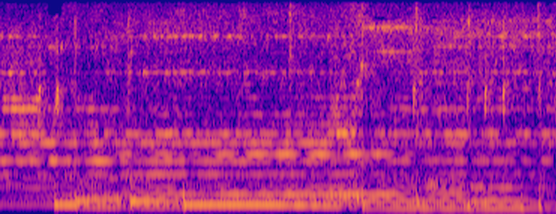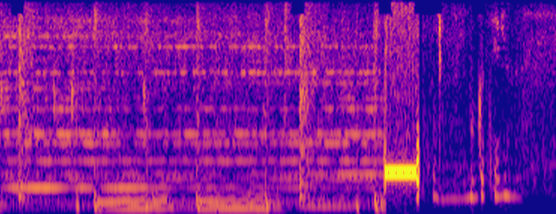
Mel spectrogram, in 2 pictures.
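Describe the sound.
Telephone line tones sound during a call transfer. Steady electronic tones run throughout, and a short, loud beep stands out near the end.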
